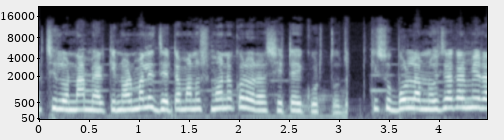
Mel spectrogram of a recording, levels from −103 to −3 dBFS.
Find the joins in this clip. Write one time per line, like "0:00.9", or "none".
0:02.9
